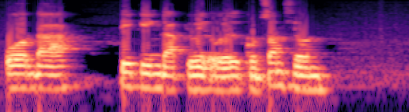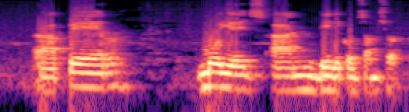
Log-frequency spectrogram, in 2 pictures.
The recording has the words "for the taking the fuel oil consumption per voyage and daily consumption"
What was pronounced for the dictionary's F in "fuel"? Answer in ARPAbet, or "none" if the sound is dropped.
P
